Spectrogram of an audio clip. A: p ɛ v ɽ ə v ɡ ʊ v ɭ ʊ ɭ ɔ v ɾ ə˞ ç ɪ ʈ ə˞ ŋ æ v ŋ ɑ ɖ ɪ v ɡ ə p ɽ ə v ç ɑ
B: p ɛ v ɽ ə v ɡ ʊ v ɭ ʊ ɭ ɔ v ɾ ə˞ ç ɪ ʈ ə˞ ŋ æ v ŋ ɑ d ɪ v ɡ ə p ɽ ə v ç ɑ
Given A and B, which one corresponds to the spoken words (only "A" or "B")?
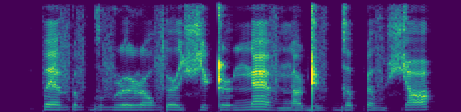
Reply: A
